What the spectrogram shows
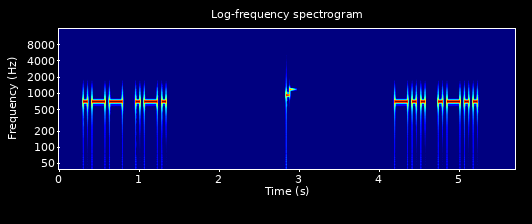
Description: Morse code, heard as a keyed tone, about 22 wpm, 700 Hz. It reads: WR DL
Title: Top Two Letter Combinations in Words 22wpm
